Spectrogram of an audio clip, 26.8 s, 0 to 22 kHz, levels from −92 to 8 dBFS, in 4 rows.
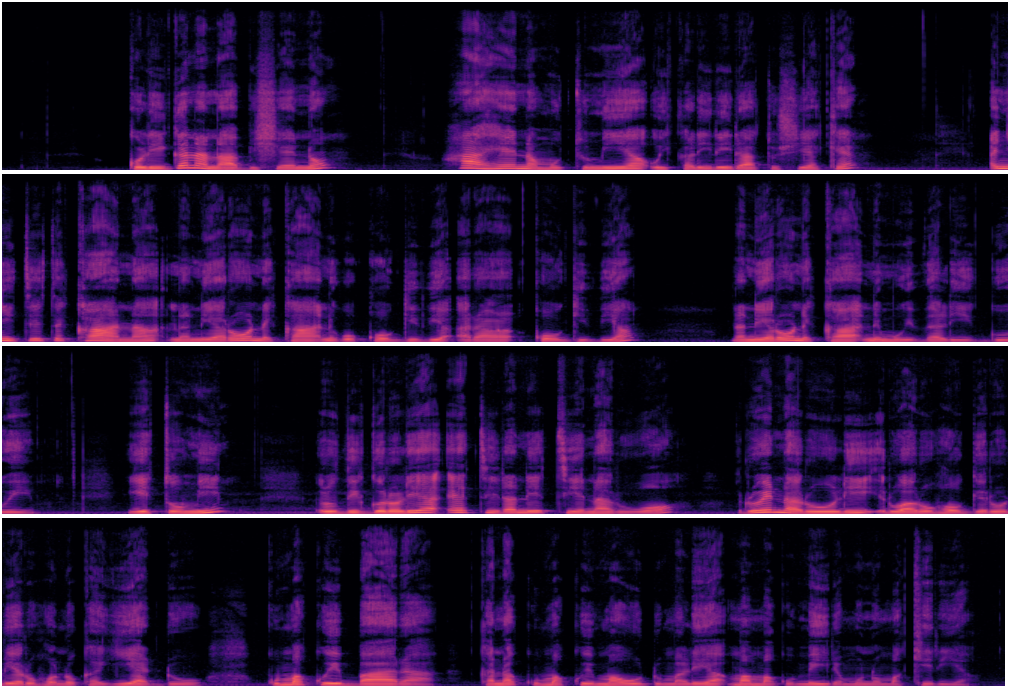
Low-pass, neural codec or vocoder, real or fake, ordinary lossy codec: none; none; real; none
